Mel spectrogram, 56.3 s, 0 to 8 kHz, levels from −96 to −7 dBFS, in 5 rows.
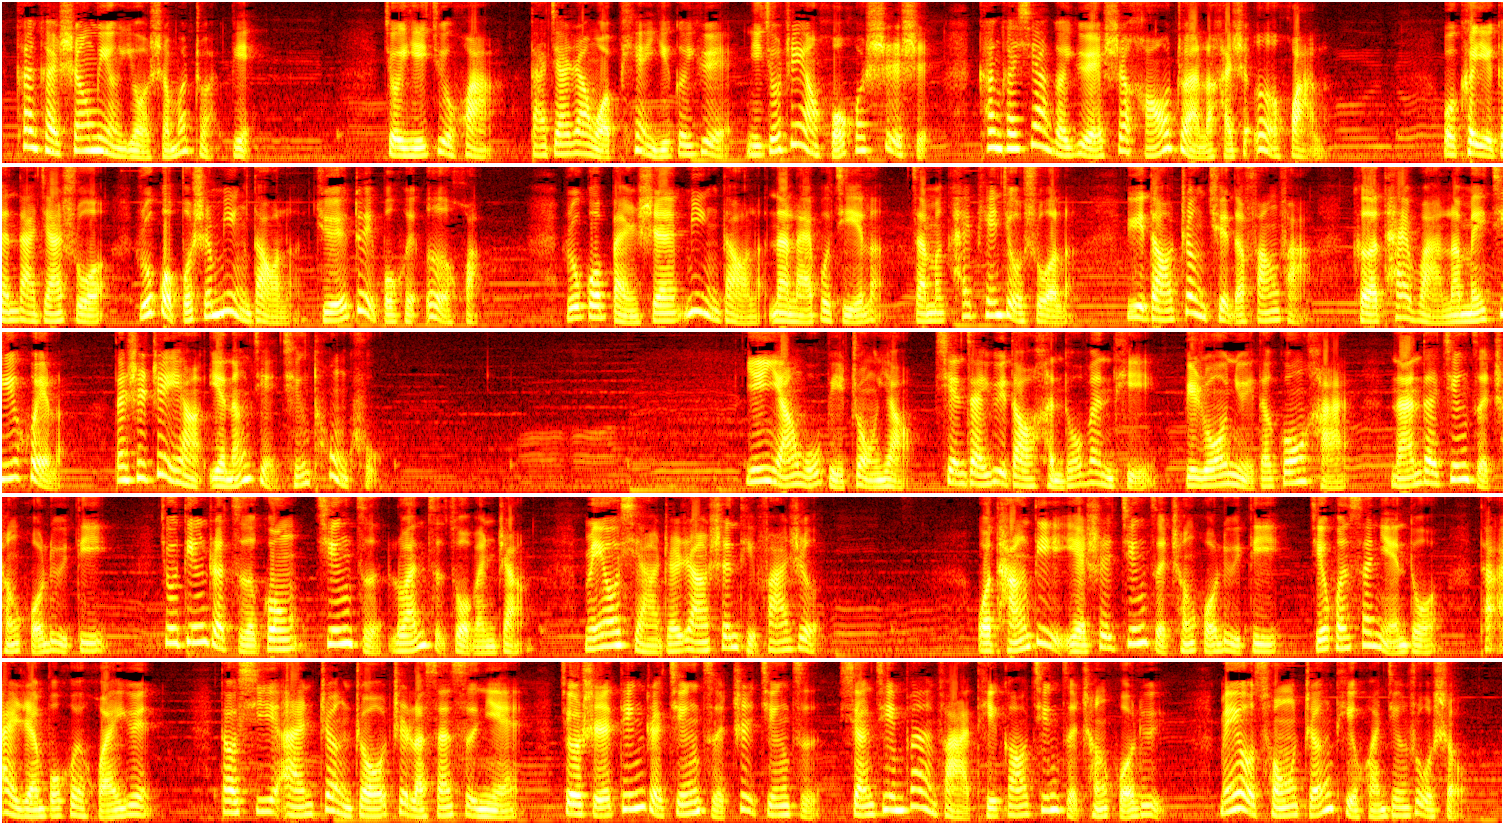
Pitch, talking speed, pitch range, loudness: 150 Hz, 230 characters per minute, 130-205 Hz, -15 LUFS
